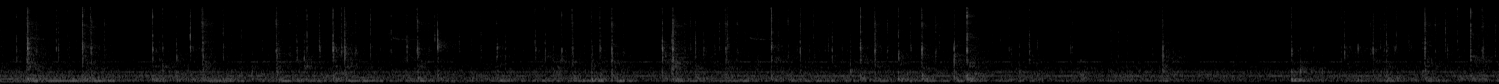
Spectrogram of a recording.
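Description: Fingertips with purple-painted nails type fast on the black plastic keys of a laptop keyboard. A dense, continuous stream of short, crisp clicks with bright tops plays over a faint, steady low hum.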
